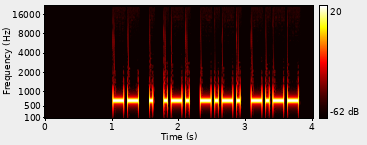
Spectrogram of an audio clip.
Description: Morse code, heard as a keyed tone, about 22 wpm, 700 Hz. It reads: MERCY
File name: 5 Letter Words - First 3 Letters Given - 22wpm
